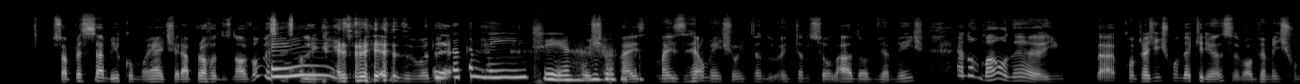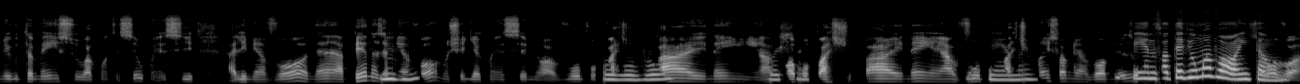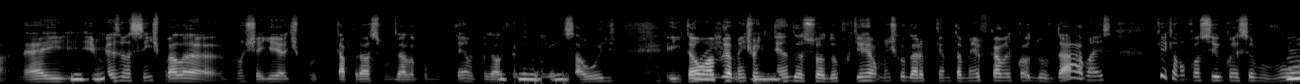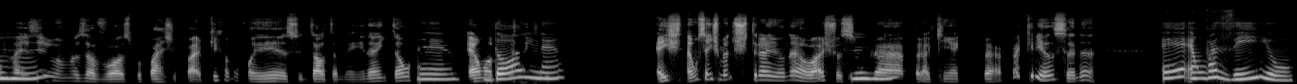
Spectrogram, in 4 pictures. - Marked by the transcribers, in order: laughing while speaking: "mesmo"; chuckle
- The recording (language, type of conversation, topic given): Portuguese, podcast, De que modo os avós influenciam os valores das crianças?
